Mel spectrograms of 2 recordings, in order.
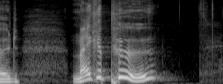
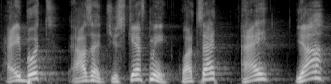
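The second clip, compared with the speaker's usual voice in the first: brash Joburg bro voice, higher; Joburg guy; 4 semitones higher than usual. Retold or imitated. Comic mocking Joburgers' brash greeting. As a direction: bark it like a Joburg oke. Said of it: "When you're in Joburg, it's".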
